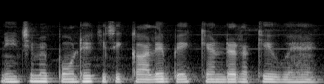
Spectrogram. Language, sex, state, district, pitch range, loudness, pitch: Hindi, male, Arunachal Pradesh, Lower Dibang Valley, 115-125 Hz, -17 LUFS, 120 Hz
